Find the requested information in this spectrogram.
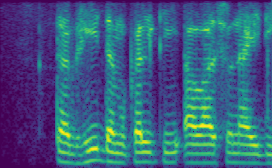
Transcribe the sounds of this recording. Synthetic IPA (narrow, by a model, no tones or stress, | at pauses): t̪ɐbʱid̪ɐmkəlkiʔaːwaːzsʊnaːid̪i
